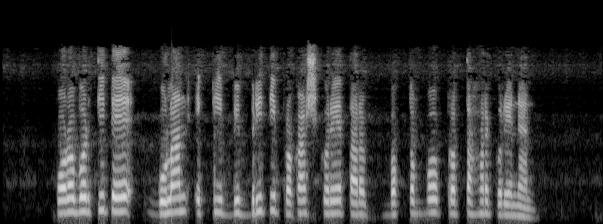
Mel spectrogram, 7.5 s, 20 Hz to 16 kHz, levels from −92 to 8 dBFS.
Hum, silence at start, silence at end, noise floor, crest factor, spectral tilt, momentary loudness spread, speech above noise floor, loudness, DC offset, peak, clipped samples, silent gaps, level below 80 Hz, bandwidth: none; 0.7 s; 0.9 s; -64 dBFS; 18 dB; -3 dB/octave; 9 LU; 48 dB; -17 LUFS; under 0.1%; 0 dBFS; under 0.1%; none; -64 dBFS; 7.8 kHz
